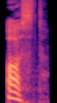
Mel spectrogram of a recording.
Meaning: accusative singular of az
- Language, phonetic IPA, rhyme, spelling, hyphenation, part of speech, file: Hungarian, [ˈɒst], -ɒst, azt, azt, pronoun, Hu-azt.ogg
